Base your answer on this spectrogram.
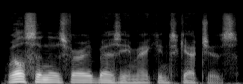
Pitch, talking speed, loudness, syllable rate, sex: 90 Hz, 150 wpm, -21 LUFS, 4.6 syllables/s, male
